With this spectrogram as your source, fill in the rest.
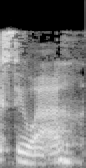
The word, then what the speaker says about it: Suwa: You went to Lake Suwa. How do you pronounce it? Yes, Lake Suwa.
